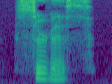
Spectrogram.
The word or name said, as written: service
